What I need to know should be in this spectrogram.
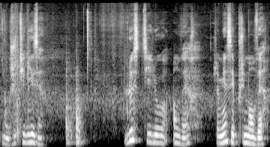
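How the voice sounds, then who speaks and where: A woman casually showing and testing inks, hesitating often with many fillers and often trailing off softly. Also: mid-range voice, slow pace, background noise. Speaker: craft video host. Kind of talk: casual product demo.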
